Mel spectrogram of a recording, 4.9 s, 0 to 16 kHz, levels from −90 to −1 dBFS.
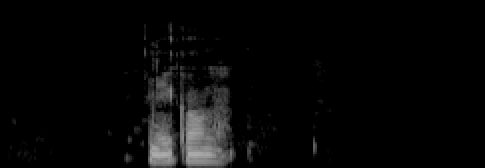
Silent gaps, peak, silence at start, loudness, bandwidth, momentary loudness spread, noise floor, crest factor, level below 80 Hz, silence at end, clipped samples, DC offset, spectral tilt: none; -18 dBFS; 1.5 s; -37 LUFS; 9.6 kHz; 13 LU; under -90 dBFS; 24 dB; -80 dBFS; 2.55 s; under 0.1%; under 0.1%; -7.5 dB/octave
